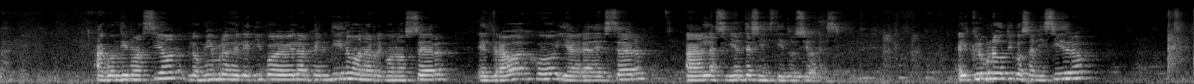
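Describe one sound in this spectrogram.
A woman speaks clearly into a microphone over loudspeakers in an echoing hall.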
